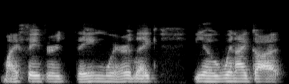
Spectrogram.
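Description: A woman with a low voice and plenty of fry hosts an informal chat. She rambles along in a self-deprecating way. The recording is a bit muffled and lo-fi. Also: completely flat delivery, normal speed, a little mellow. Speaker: podcast host. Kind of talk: casual panel chat.

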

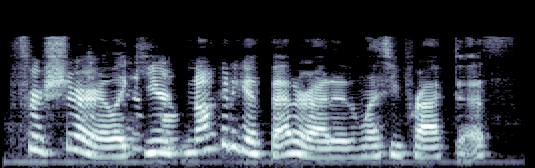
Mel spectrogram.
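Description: A woman's voice: medium pitch, sing-song, brisk, a bit bright, husky. A woman talking casually in a podcast discussion about fan audio. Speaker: podcast speaker, fan podficker. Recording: dull lo-fi voice recording.

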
